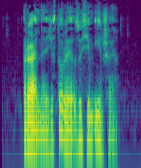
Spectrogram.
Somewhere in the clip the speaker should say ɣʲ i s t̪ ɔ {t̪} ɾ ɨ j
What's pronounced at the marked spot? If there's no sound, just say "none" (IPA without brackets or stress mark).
none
